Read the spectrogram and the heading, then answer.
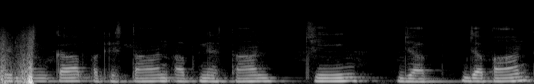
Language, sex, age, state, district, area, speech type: Maithili, male, 18-30, Bihar, Sitamarhi, rural, spontaneous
